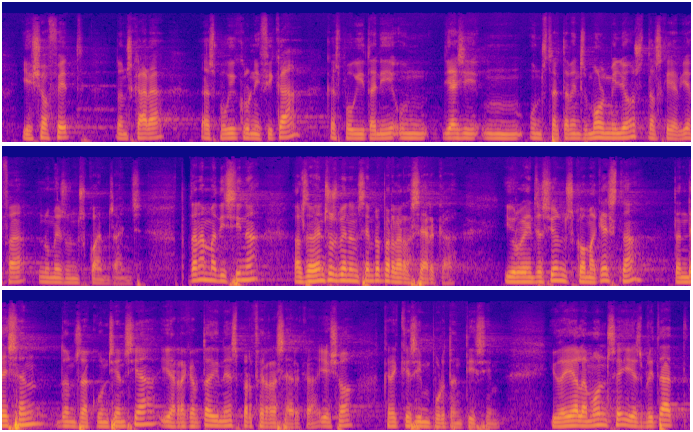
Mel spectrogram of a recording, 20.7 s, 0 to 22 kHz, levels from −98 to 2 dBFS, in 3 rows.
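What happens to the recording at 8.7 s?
A burst of packet loss runs from 8.69 to 8.77 s. Several consecutive packets failed to arrive in time, so the receiver bridged the gap by extending the last sound it had and fading it down over roughly 53 ms. This is heard as a brief held, dulling tail rather than silence. Playback then picks up further along, with about 60 ms of the original audio skipped, so the sound jumps slightly forward.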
